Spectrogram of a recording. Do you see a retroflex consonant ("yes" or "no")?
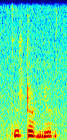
yes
